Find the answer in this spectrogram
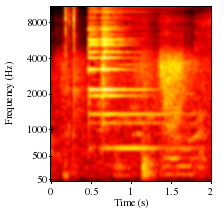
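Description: Subscribe-button sound effect: a quick mouse click, then a bright notification-bell chime that starts suddenly about half a second in and fades out over about a second, with voices underneath.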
